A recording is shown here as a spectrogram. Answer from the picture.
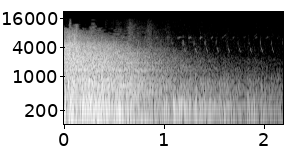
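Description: Logo-animation sound effect: the tail of a noisy hit or whoosh, fading away within about a second and a half.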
